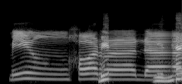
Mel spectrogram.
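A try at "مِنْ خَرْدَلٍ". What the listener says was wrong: idhar. Minnya jangan dimingkan. Minnya idhar. Karena nun mati ketemu ho. Yang ifa itu kalau ketemu huruf ifa.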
